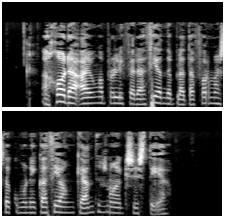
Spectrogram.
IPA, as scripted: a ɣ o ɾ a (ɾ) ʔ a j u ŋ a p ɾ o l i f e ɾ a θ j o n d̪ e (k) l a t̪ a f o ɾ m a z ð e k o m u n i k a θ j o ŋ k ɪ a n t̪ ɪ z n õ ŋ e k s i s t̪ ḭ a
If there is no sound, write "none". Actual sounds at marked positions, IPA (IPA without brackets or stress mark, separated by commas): none, p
